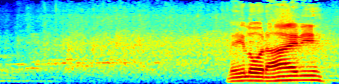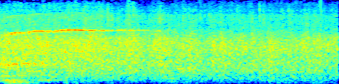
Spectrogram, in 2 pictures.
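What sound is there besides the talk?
audience applause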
